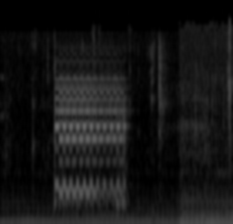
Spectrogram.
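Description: Old-style telephone bell rings once in a loud, steady burst of about three-quarters of a second, set against a radio call-in show's studio background hum, with quiet room tone before and after.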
